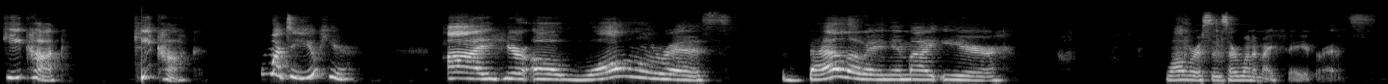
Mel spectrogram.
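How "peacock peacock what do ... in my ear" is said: slow, lilting story reading; picture-book read-aloud. Acted. Librarian reading Polar Bear to children, slow lilting read-aloud. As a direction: read it slowly with singsong emphasis.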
